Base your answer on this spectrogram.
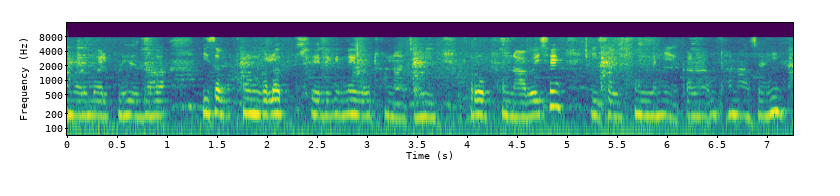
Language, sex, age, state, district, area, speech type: Maithili, female, 30-45, Bihar, Araria, rural, spontaneous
